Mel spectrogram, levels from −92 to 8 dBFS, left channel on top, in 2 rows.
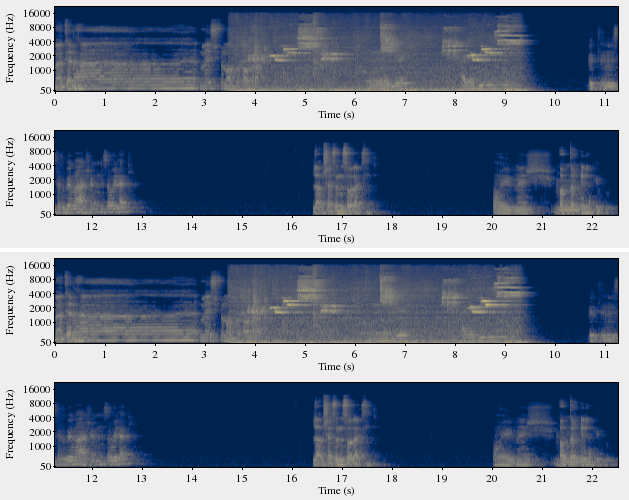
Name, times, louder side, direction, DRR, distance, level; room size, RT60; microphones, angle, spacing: voice 1, 0.0-4.2 16.4-17.6 21.4-21.9, right 1 dB, ahead, 1 dB, 0.5 m, -35 dB
sound 1, 3.5-9.3, right 4 dB, 70° right, 1.2 m, -26 dB
voice 2, 6.2-7.3 7.8-9.2 10.7-12.7 20.0-22.3, left 2 dB, 80° left, 3 dB, 0.7 m, -38 dB
4.4 x 2.3 x 3.0 m, 0.69 s
head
